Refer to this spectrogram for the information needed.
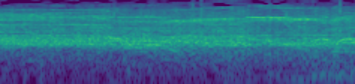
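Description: A loud, steady roar of a packed concert crowd filling all three levels of the Wildhorse Saloon, cheering as a band is about to take the stage, with dense clapping and whoops blending into a continuous wash of noise that holds at full volume throughout.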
